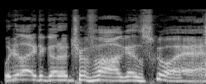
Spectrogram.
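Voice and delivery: lightly put-on British voice; British cab driver giving a tour, mock accent. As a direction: play a chatty London cabbie. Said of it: "What does it sound like?".

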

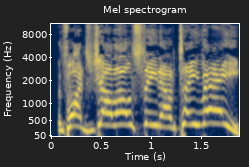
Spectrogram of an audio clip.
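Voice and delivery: high, loud hammed-up yell; loud mocking outburst; mock shout. Continuing the mock accent bit.

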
